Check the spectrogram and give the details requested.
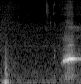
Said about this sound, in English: Some whistling? I knew you were about to whistle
